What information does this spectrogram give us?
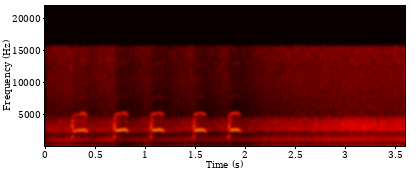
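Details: Bald eagle filmed by a live nature cam on 24 September 2023 at 06:59, calling five short, evenly spaced high piping notes, each with a hooked downward twist, then only steady background hiss and hum.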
